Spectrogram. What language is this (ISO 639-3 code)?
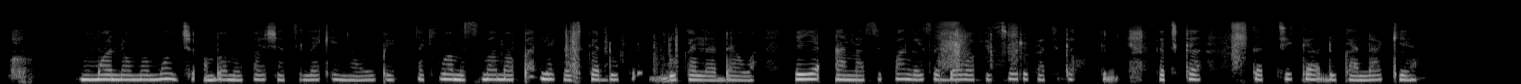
swa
